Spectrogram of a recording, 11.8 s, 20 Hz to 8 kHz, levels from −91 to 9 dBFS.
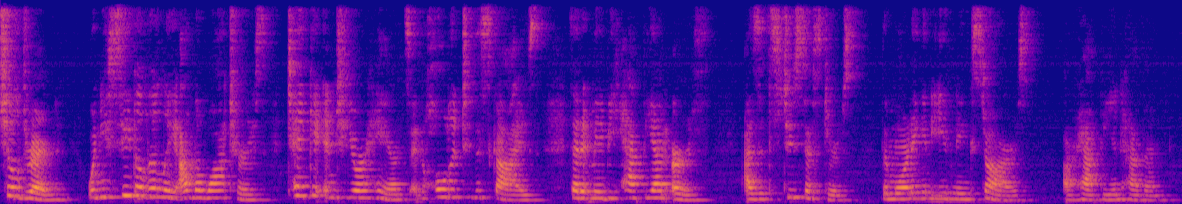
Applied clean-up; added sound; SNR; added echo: none; none; none; reverberation time 0.4 s.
